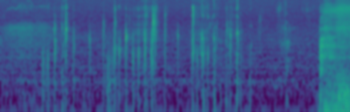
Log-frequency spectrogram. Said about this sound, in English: Take a little sip of Propel there. I got the, I've been digging this fucking mandarin orange flavor. My God, it's so good.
